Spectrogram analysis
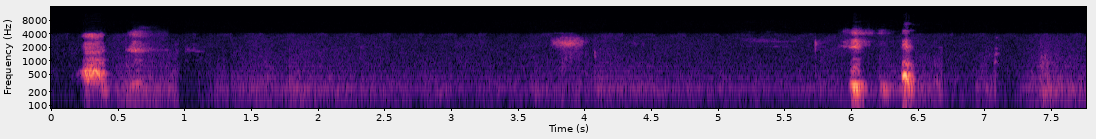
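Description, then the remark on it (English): A dog barks from the kitchen, muffled and fairly faint, in a few short bursts: a quick pair near the start, a lone bark midway, then another pair toward the end. “At least in the kitchen, barking his head off because he wants to be out here.”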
